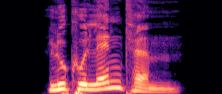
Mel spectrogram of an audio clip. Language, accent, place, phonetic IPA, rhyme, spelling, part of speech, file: German, Germany, Berlin, [lukuˈlɛntəm], -ɛntəm, lukulentem, adjective, De-lukulentem.ogg
- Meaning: strong dative masculine/neuter singular of lukulent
